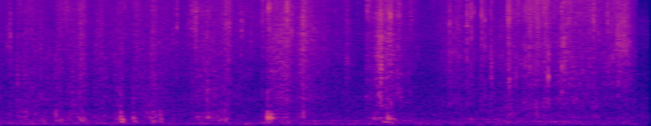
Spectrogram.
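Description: Dry leaf litter and soil rustling and crunching in irregular strokes as gloved hands scrape and pull debris away from the base of a cycad trunk.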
